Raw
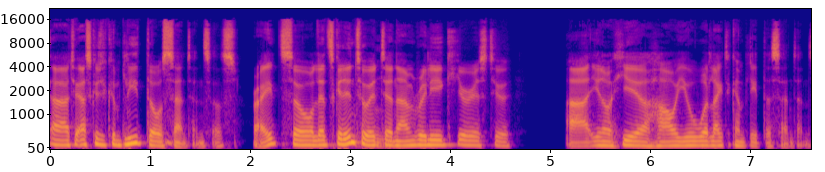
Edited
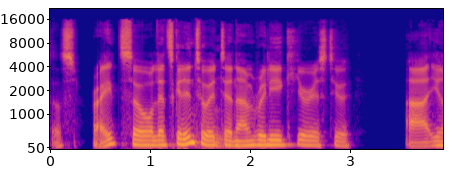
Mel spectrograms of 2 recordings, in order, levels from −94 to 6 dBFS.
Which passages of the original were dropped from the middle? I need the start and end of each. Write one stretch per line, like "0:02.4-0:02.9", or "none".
none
